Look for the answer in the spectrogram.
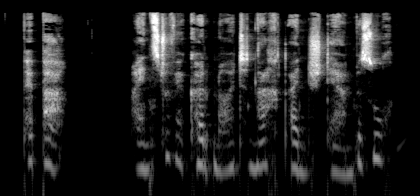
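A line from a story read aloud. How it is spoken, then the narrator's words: Whispered question. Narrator (German): fragte er flüsternd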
